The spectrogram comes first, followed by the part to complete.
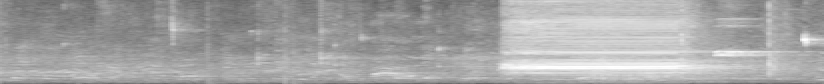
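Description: Gymnasium scoreboard buzzer sounding once, a steady loud horn tone lasting a little over a second, about four seconds in, as the game clock runs out at the end of the period. Crowd chatter and a basketball bouncing go on around it.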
